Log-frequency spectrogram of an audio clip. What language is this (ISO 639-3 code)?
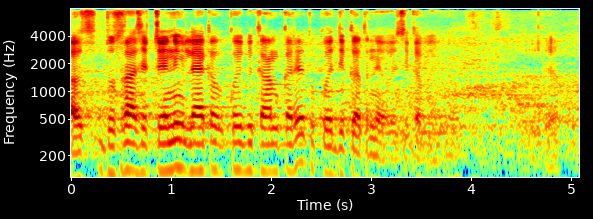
mai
